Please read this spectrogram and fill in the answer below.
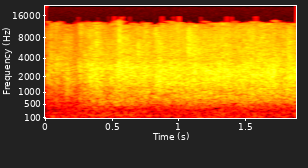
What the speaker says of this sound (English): Crowd lapping up every shot he plays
